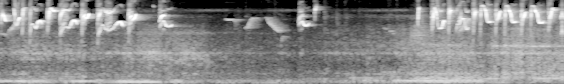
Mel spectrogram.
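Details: Rolling trills of a Kolibri Muncang sunbird used to provoke singing in a bird that has stopped. Rapid high looping notes run for two seconds, a quiet gap with faint chirps follows, then another long rolling burst.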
